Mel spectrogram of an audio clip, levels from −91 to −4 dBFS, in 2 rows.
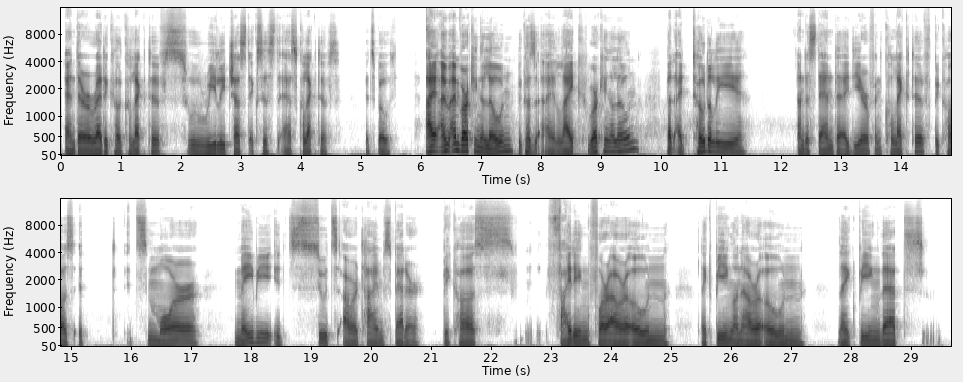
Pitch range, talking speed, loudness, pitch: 90-105 Hz, 110 wpm, -28 LUFS, 95 Hz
